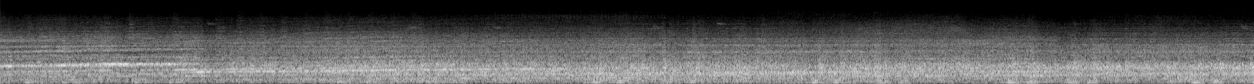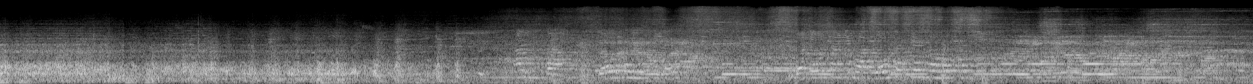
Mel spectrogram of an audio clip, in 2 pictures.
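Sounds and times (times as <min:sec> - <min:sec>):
passenger train rolling past: 0:00.0 - 0:25.0.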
